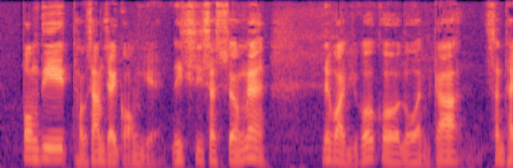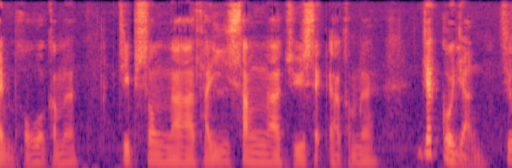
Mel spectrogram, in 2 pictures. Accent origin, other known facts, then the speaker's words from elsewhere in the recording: China; 我哋中國人觀念始終咧傳宗接代都睇得好重嘅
